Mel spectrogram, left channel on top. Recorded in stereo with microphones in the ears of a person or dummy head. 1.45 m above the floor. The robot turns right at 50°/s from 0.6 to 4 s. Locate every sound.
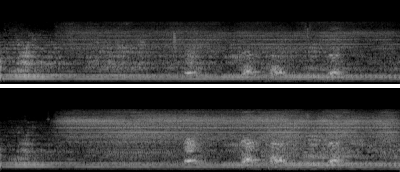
0.0 s an aircraft: 90° left; by 4.0 s 100° right
1.8 s a dog barking: 70° right (ahead or behind); by 3.5 s 15° right (ahead or behind)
